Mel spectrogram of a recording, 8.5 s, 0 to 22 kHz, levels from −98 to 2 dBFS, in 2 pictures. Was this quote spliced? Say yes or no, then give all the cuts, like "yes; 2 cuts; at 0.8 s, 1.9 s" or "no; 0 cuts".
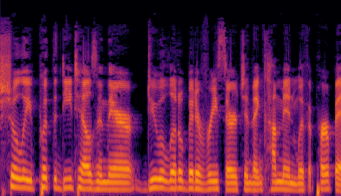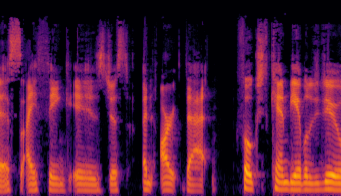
no; 0 cuts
